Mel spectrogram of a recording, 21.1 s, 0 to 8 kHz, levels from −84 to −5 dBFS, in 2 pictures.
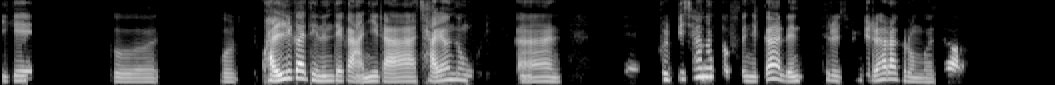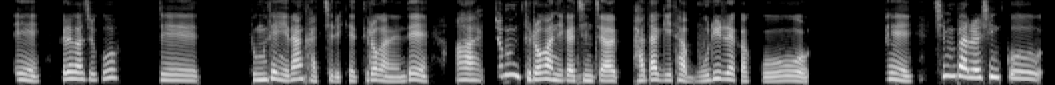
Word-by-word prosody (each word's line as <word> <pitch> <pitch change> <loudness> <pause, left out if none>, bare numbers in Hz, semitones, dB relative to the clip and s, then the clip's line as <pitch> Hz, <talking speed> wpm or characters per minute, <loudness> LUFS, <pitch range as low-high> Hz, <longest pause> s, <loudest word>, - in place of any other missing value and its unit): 이게 170 +2 -2 0.8
그 140 -1 -6 0.6
뭐 145 -1 -8 0.2
관리가 250 +9 +8
되는 170 -6 -1
데가 170 -2 +2
아니라 150 0 +2
자연동굴이니깐 155 -4 -2
이제 145 - -19 0.8
불빛이 215 +2 -5
하나도 305 +1 +3
없으니까 170 +9 +1
렌트를 170 +2 -5
준비를 195 +1 -4
하라 220 +1 +4
그런 150 -8 -7
거죠. 135 -1 -10 1.4
예. 185 -6 -1 0.2
그래 235 +1 +2
가지고 230 +4 -1 0.4
이제 190 -3 -3 0.5
동생이랑 210 +1 +2
같이 170 -3 -6
이렇게 160 +2 -5
들어가는데 175 0 0 0.3
아 200 -1 +1
좀 355 +2 -1
들어가니까 215 - +3
진짜 175 0 +2
바닥이 190 +1 +1
다 190 -3 +2
물이래 205 +9 -1
갖고 160 -1 -2 0.8
네. 190 -7 0 0.2
신발을 330 -5 +5
신고 255 -6 0
185 Hz, 260 characters per minute, -22 LUFS, 160-220 Hz, 1.4 s, 관리가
